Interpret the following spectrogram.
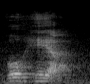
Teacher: la R final se pronuncia de una forma casi imperceptible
